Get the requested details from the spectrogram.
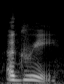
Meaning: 1. To be in harmony about an opinion, statement, or action; to have a consistent idea between two or more people 2. To give assent; to accede 3. To yield assent to; to approve
- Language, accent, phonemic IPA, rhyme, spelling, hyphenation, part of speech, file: English, US, /əˈɡɹi/, -iː, agree, a‧gree, verb, En-us-agree.ogg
